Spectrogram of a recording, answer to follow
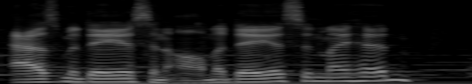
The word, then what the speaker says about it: Asmodeus: like deus ex machina asmodeus asthma days is closer to the Latin pronunciation ooh asmodeus asmodeus has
